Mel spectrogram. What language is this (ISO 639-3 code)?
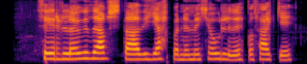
isl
